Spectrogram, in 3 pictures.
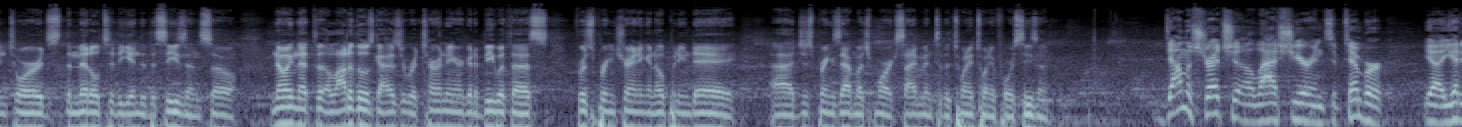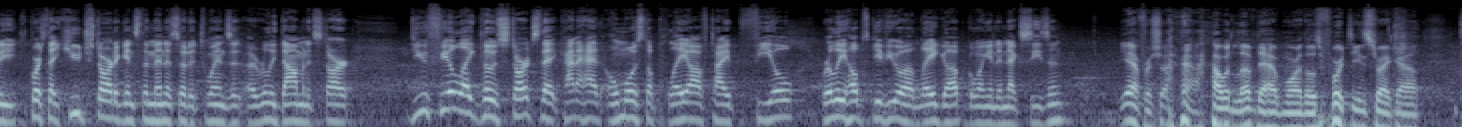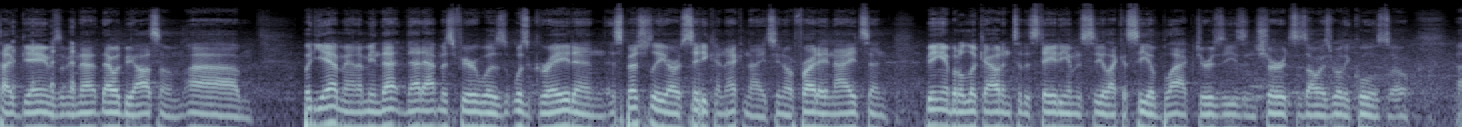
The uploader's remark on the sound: LIVE from Redsfest. (1410 WING AM ESPN Radio in Dayton).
